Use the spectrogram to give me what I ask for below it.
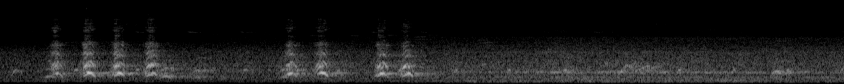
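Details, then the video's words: Shelter dogs barking: a quick run of four sharp barks, then two more groups of paired barks, followed by a softer murmur of distant dogs and kennel noise. "Tło dźwiękowe schroniska dla psów"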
